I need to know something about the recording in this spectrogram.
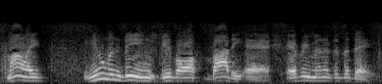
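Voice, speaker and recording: An actor playing a boastful, bumbling middle-aged American husband in 1950s radio comedy, with folksy, pompous phrasing. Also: male voice, on the high side, expressive, brisk, natural voice. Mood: chatty confidence. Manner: folksy, tongue-twisting wordplay, pompous phrasing. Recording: dull, noisy 1950s radio recording.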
